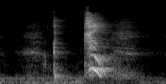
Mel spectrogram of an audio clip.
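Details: Adult woman (a mother) sneezing: a quick catch of breath, then one loud, explosive sneeze.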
